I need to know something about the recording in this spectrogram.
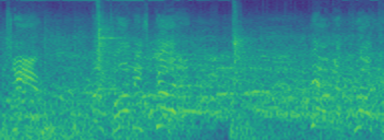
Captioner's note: chair clunks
